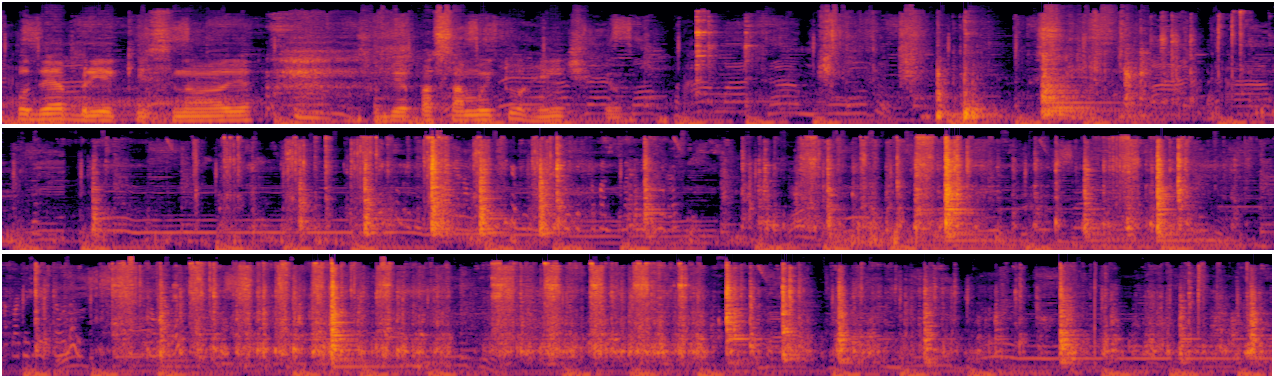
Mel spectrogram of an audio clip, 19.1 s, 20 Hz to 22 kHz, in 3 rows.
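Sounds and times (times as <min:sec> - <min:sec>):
knocks on metal bolts: 0:04.6 - 0:07.0
rapid mechanical tool clicking: 0:05.6 - 0:19.0.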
